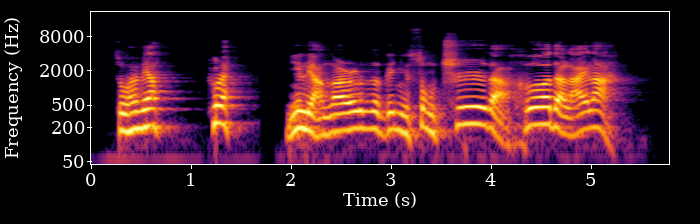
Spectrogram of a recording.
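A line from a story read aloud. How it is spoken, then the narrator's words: Shouting. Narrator (Chinese): 喊叫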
